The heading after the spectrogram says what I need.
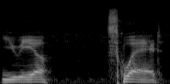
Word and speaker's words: YUIA²: YUIA². YUIA². So YUIA, pronounced YUIA squared. Okay?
